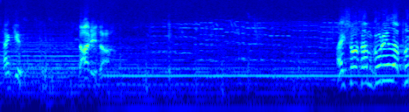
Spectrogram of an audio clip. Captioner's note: man speaks Japanese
